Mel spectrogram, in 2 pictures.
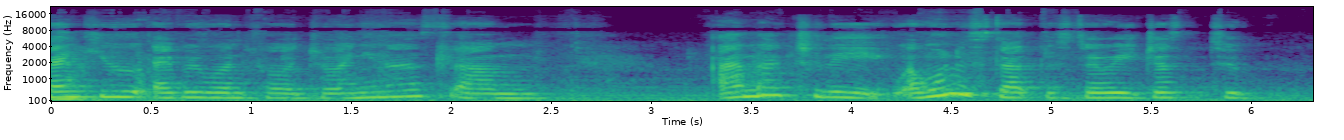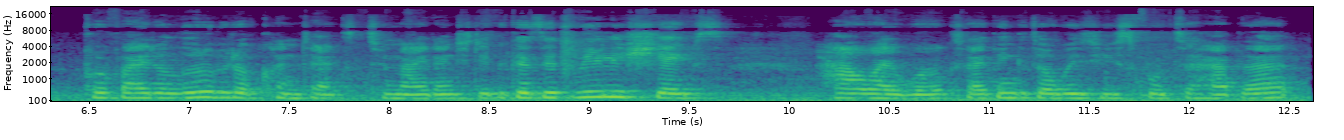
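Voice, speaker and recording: At a fairly quick pace, a woman with a medium pitch talks amid audible room echo. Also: ordinary pitch variation. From Nigeria. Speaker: human rights activist. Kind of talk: panel discussion. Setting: stage with audience.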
